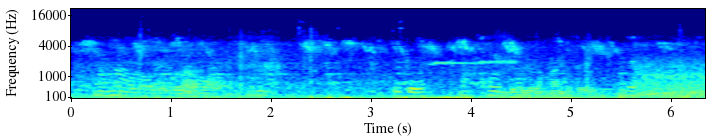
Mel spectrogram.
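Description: Faint outdoor ambience: distant people talking in low voices, with small birds chirping in short high notes throughout. A couple of soft low thumps come about halfway through.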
